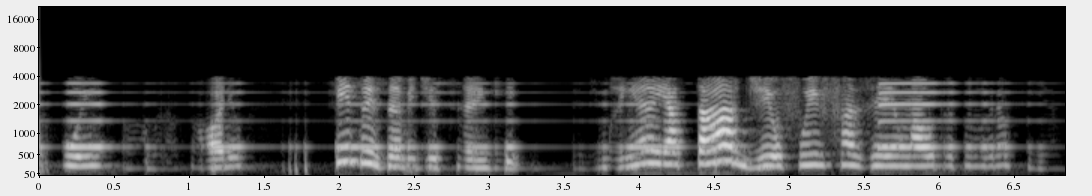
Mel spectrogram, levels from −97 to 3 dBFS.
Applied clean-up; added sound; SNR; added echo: neural mask model RNNoise.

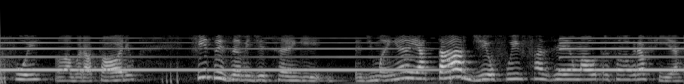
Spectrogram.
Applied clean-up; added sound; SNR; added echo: none; Wind instrument, woodwind instrument; 1 dB; none.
